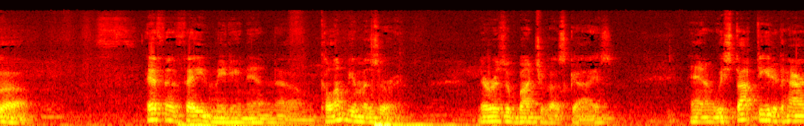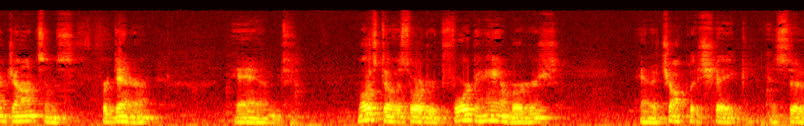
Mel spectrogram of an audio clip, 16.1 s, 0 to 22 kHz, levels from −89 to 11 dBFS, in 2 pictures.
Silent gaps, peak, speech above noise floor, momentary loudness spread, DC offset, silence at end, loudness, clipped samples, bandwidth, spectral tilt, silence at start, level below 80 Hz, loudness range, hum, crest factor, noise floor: none; 0 dBFS; 22 dB; 19 LU; under 0.1%; 0 s; -17 LUFS; under 0.1%; 16.5 kHz; -6 dB/octave; 0 s; -28 dBFS; 4 LU; none; 16 dB; -38 dBFS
